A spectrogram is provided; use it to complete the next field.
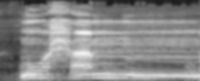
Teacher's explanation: মিমকে ধরে গুণনা করবেন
